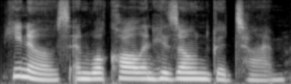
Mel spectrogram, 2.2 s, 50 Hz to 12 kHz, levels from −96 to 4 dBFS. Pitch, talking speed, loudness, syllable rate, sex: 200 Hz, 275 wpm, -16 LUFS, 4.8 syllables/s, female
